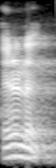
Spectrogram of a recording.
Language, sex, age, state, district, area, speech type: Sindhi, male, 60+, Madhya Pradesh, Katni, urban, spontaneous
